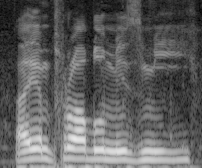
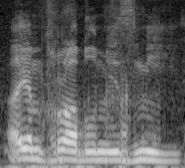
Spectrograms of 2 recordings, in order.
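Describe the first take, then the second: First: High, slow, hammed-up Russian accent; a broad, clumsy Russian accent; bad Russian accent. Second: Bad Russian accent. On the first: Joking cohost turns the song line into a bad Russian accent. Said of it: "Russian accent". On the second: Repeating the joke line in a bad Russian accent. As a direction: lean into a clumsy Russian accent. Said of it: "If you had a bad Russian accent".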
